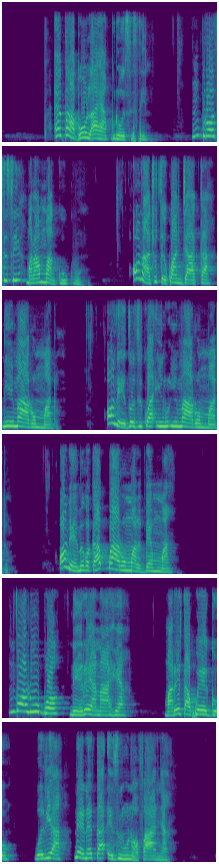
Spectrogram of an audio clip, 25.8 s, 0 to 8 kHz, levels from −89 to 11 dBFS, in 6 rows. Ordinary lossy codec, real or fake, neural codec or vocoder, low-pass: none; fake; vocoder, 44.1 kHz, 128 mel bands every 256 samples, BigVGAN v2; 7.2 kHz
